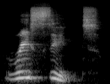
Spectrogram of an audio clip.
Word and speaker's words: receipt: Receipt. You remember how we think to spell it? Josiah, do you remember? Receipt. Good, receipt. Silent P.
